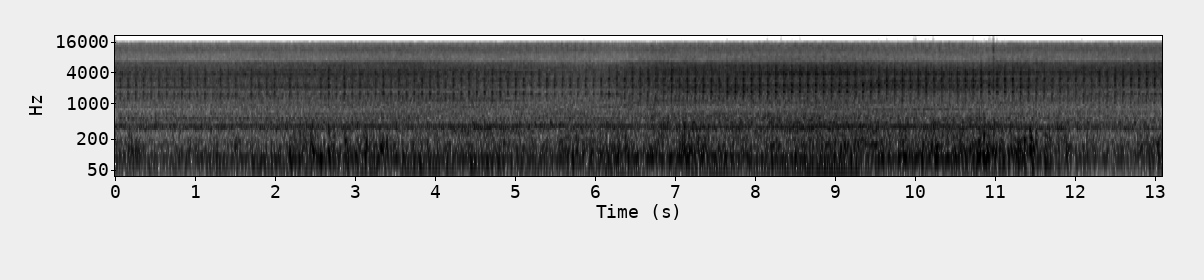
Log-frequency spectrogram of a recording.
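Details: Nissan CR14DE engine at cold idle on a cool morning: dull, uneven knock about two or three per second under the hum, disappearing when belt tensioner is released; verdict faulty VVT-i phaser clutch.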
